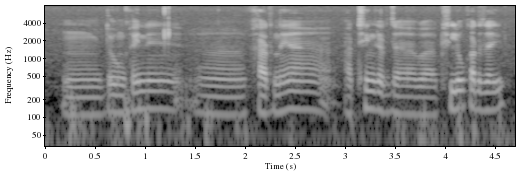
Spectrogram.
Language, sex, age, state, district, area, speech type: Bodo, male, 30-45, Assam, Goalpara, rural, spontaneous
